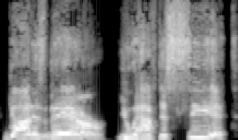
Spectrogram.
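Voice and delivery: loud, high, drawn-out declaration; emphatic proclamation. Real, not acted. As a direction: proclaim it with full conviction. Preaching God's hidden presence emphatically.

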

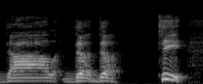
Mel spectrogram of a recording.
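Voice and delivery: "Dal, da, da, T" tapped on the tongue; quick tongue-tip demo; tongue letter demo. Shown as a demonstration. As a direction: demonstrate the tongue sounds. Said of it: "Daled is a tongue letter".

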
